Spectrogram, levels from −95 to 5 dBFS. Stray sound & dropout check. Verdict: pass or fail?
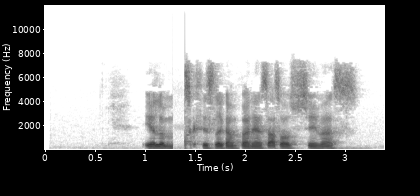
fail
